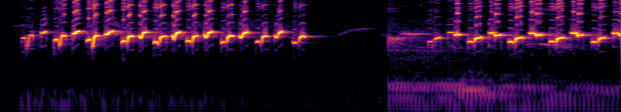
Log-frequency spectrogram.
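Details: Yellow-vented bulbul in long, continuous 'gacor' song used as a lure to make other bulbuls sing: fast bubbly chattering notes, about four per second, in two bursts split by a brief pause, with a faint low hum under the second.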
